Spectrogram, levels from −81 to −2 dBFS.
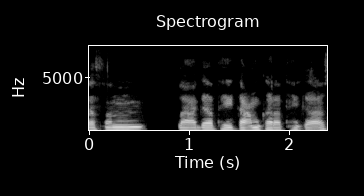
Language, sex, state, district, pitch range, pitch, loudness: Chhattisgarhi, female, Chhattisgarh, Jashpur, 160-180 Hz, 170 Hz, -22 LUFS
